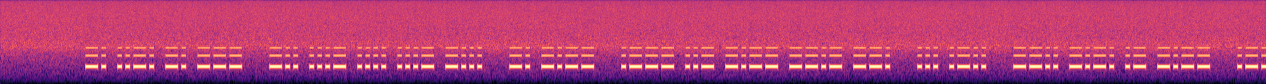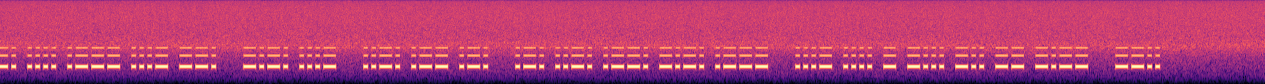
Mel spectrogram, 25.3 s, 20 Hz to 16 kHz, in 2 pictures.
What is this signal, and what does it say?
Morse code, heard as a keyed tone, machine-sent, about 30 wpm, 700 Hz. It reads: NFNO DVHVB NY JUYQG SL ZCAY PHJVG CV FWR RFPCJ VHTBDMY Z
